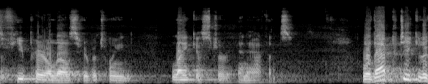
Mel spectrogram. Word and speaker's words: Lancaster: they should I mean everybody in the room would say that's Lancaster of course but no in South Carolina's pronounced Lancaster and if you don't pronounce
